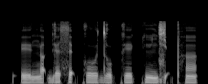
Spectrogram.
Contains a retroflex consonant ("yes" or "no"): no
